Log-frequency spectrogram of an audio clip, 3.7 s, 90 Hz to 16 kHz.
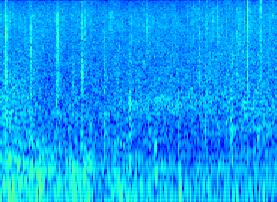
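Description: Steady rain pours with low rumbling thunder in a Witcher 3 game scene, a dense continuous wash of drops and distant rolling thunder with no voices.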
